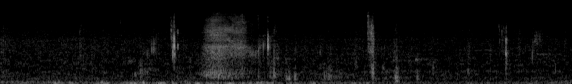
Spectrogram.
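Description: A person chewing and biting into a meal of braised pork leg with fresh vegetables. Scattered short wet clicks run through it, with a louder noisy burst about two seconds in.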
